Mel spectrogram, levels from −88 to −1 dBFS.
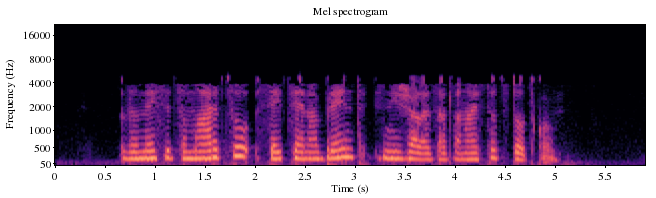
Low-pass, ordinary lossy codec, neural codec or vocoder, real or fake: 10.8 kHz; AAC, 16 kbps; codec, 24 kHz, 0.9 kbps, WavTokenizer, small release; fake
